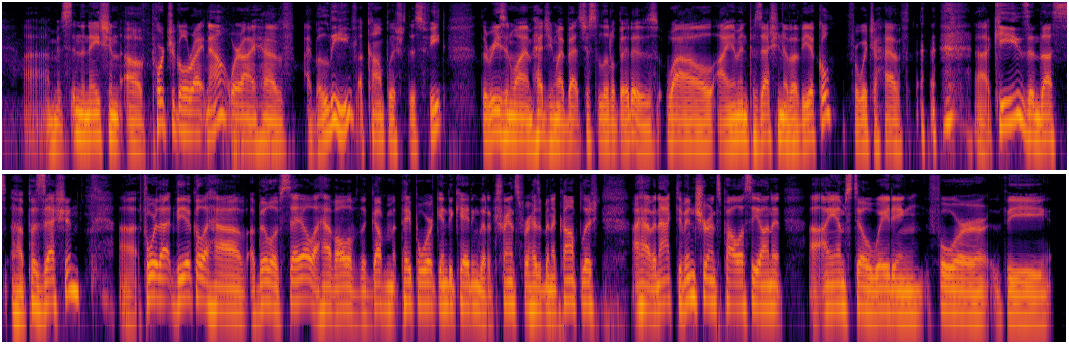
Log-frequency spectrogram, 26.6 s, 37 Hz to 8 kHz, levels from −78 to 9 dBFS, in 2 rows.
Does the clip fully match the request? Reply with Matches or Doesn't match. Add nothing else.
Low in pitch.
Matches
